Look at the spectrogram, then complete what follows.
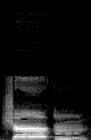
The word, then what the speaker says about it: germ: So we have G-E, so we know it's going to be the soft G. So we are going to sound it out as germ.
